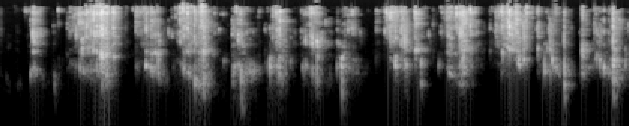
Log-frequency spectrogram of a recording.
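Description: A black Labrador retriever eating raw food, a raw chicken head among it, with wet smacking chewing and licking sounds coming in quick irregular bursts about two to three a second.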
